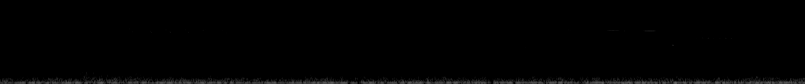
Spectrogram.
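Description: Small birds chirping faintly, with a quick run of about eight high repeated notes a second or so in, then scattered chirps and short high whistles later, over a low steady rumble.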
